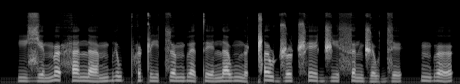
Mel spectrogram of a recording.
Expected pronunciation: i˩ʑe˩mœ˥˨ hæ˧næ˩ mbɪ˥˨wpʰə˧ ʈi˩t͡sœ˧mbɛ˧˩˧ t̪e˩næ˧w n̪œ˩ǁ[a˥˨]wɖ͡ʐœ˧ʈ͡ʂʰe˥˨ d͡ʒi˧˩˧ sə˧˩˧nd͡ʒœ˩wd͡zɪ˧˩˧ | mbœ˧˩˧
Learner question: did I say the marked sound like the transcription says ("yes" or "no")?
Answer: no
